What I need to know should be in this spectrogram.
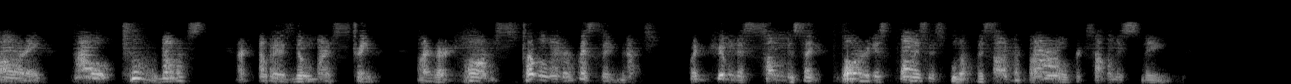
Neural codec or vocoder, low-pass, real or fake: codec, 44.1 kHz, 0.9 kbps, DAC; 7.2 kHz; fake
